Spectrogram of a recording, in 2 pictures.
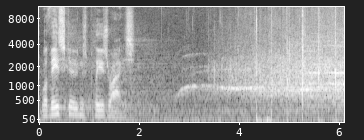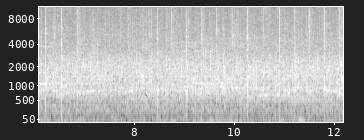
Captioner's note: applause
